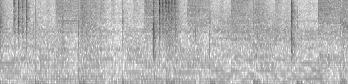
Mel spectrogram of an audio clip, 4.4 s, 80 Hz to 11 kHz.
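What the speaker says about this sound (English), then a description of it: "So I usually start by torquing them in a cross pattern." A ratchet clicks in short repeated pulls while torquing bolts on a 1971 Volkswagen engine, each stroke a crisp run of pawl clicks at a steady rhythm, close and fairly quiet.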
